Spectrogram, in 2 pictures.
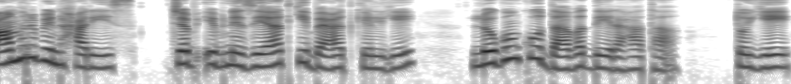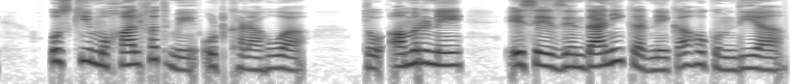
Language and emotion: Urdu, neutral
